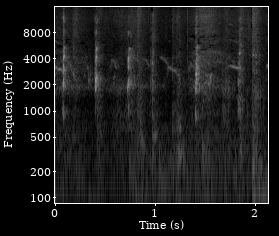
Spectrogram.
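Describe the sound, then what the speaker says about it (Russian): Young turkeys peep and cluck in short, thin calls spaced irregularly, fairly faint, amid low rustling in a farm shed. "Все, гляньте, индюки малые."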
